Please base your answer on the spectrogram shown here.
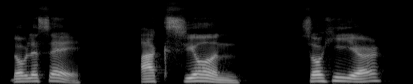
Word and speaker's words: acción: "Acción". So, here, this first C in Spanish sounds like a K.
